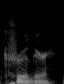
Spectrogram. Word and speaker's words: Kroeger: But I actually got Mike Kroeger. I actually got Mike Kroeger on Dark Glass. – Wow. – I'm sorry, Kroeger. That's how you say the last name.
